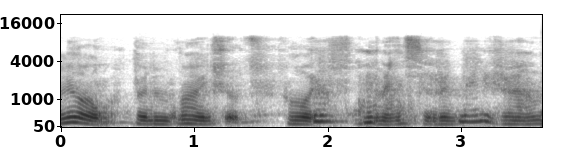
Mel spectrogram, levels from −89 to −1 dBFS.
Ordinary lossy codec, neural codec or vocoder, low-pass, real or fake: Opus, 32 kbps; autoencoder, 22.05 kHz, a latent of 192 numbers a frame, VITS, trained on one speaker; 9.9 kHz; fake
